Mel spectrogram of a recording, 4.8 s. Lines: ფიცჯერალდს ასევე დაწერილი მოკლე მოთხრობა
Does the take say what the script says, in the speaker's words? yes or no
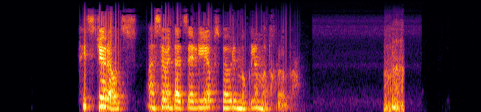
no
